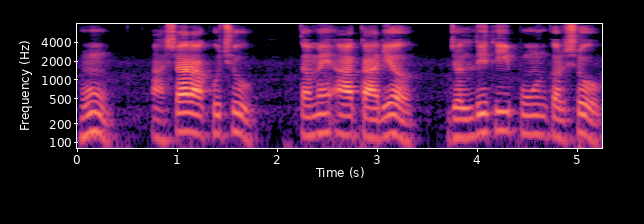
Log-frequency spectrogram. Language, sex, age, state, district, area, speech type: Gujarati, male, 18-30, Gujarat, Kheda, rural, spontaneous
